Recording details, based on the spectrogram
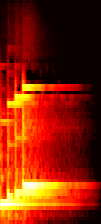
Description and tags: Part of a games notification pack for correct and incorrect actions or events within the game.
Thanks for stopping by!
